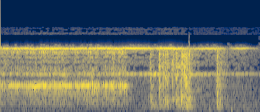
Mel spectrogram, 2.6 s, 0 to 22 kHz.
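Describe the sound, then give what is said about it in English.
A telephone bell rings loudly for an incoming call late at night, nearly 11 o'clock, a sustained bright metallic jangle that runs for a couple of seconds and ends with a few sharp clattering knocks. “I wouldn't hear from him for days, and then all of a sudden he'd call up at the craziest time.”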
